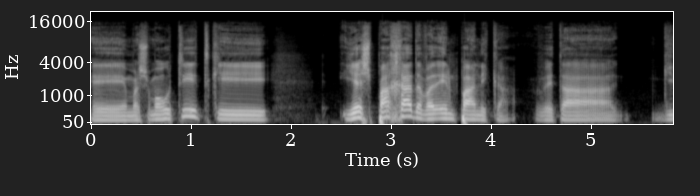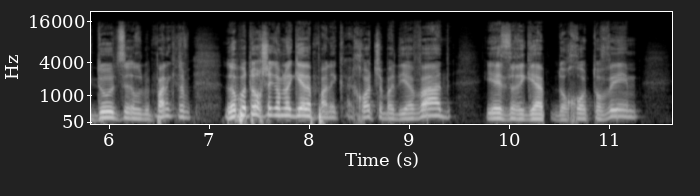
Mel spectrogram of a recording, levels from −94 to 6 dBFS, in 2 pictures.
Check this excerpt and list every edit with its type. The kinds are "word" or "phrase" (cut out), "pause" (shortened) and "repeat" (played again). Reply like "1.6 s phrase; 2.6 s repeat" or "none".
10.3 s word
